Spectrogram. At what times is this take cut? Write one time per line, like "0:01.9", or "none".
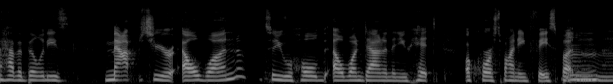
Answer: none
